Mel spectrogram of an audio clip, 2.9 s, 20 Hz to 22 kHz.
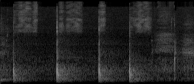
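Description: A pen writes the number 250 by hand on paper in four short, distinct scratching strokes, close and quiet.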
